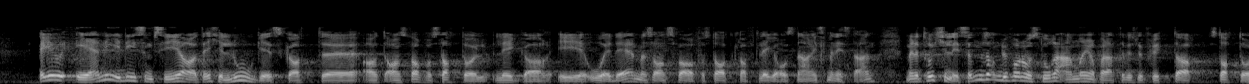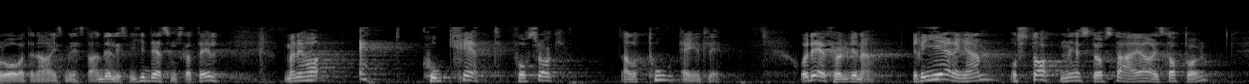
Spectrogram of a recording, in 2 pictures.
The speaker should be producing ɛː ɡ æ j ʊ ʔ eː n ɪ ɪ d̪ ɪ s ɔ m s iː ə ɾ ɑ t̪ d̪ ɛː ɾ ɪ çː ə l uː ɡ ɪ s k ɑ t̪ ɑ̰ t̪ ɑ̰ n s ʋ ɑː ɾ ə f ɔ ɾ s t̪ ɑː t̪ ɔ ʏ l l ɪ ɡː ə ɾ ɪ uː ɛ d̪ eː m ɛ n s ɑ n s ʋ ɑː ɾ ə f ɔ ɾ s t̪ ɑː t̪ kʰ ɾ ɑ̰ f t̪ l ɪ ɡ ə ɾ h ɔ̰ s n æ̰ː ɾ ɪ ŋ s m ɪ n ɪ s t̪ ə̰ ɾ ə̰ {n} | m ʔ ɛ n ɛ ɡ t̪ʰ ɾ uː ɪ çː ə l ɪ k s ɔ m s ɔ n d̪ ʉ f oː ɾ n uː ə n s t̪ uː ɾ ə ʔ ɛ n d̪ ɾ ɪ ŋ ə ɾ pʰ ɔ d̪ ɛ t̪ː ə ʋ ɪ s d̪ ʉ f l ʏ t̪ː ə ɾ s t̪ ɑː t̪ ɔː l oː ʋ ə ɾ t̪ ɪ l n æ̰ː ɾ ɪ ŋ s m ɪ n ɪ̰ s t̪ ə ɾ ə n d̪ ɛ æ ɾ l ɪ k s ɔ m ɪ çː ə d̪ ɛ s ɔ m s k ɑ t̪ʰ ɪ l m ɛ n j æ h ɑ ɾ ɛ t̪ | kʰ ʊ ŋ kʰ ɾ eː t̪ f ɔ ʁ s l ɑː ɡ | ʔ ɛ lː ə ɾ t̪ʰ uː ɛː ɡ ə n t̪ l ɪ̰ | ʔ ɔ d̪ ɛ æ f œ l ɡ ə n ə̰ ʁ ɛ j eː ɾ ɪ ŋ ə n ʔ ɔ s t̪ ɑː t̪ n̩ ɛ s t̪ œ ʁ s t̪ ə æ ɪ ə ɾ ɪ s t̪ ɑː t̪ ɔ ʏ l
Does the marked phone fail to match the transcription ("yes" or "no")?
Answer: no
